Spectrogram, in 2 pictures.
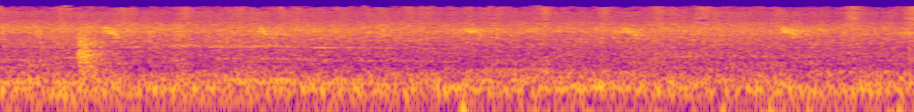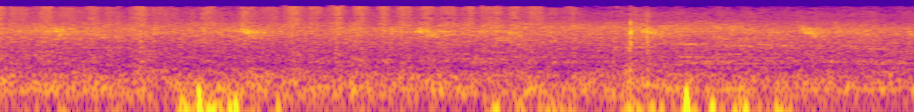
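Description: A bird chirping in the background, short high chirps repeating about once a second over a faint hiss. Two low bumps come about halfway through and near the end.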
